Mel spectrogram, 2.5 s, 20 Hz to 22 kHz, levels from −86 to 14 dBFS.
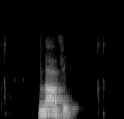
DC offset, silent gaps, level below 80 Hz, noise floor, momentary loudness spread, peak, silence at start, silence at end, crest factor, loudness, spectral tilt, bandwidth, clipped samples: under 0.1%; none; -66 dBFS; -80 dBFS; 15 LU; -2 dBFS; 0.8 s; 1.1 s; 18 dB; -17 LUFS; -11 dB/octave; 6.2 kHz; under 0.1%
